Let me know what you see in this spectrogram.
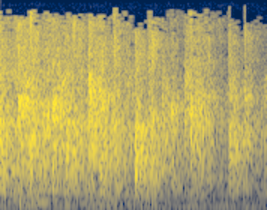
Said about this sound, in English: Holy is the Lord, God Almighty. I want you to give the Lord another hand of praise here tonight. What a excited crowd here tonight.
